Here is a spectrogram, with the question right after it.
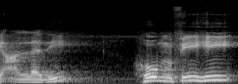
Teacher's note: mimnya harus jelas tidak gunah dan tidak idgham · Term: Idhar syafawi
